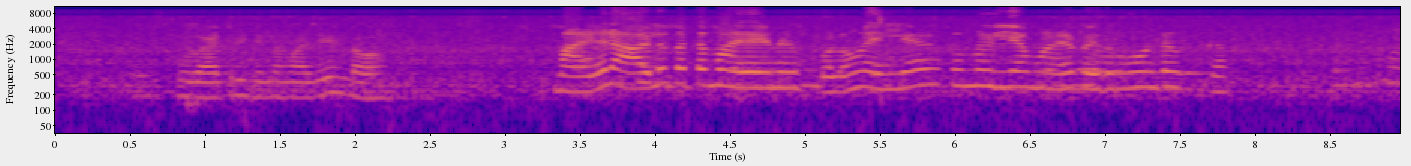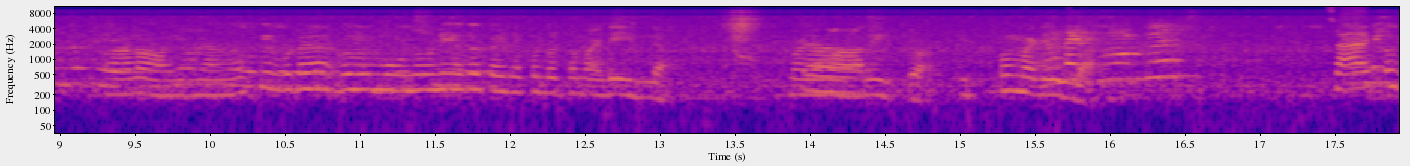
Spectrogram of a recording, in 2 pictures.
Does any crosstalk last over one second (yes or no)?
no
